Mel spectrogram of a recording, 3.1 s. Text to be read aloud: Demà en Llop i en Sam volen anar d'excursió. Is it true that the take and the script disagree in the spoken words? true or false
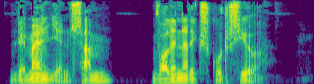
true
